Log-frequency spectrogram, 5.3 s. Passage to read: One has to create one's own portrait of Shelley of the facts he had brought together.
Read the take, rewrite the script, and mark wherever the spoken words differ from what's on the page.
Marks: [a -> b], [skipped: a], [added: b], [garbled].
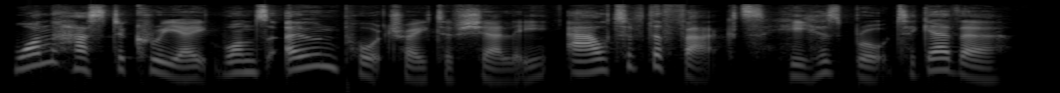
One has to create one's own portrait of Shelley [added: out] of the facts he [had -> has] brought together.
